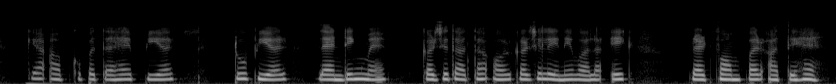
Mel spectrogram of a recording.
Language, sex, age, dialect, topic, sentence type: Hindi, female, 18-24, Garhwali, banking, statement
